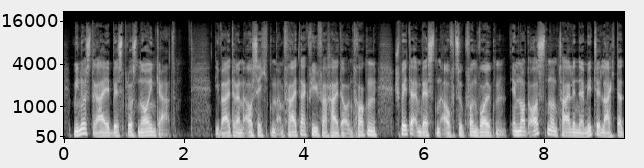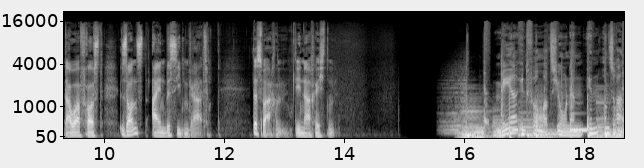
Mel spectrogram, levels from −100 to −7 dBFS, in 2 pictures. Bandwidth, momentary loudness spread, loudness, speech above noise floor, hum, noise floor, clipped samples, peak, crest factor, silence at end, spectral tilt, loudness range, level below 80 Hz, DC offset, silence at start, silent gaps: 16.5 kHz; 11 LU; -22 LUFS; 47 dB; none; -69 dBFS; under 0.1%; -4 dBFS; 18 dB; 0 s; -5 dB/octave; 7 LU; -38 dBFS; under 0.1%; 0.15 s; 15.04-15.53 s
